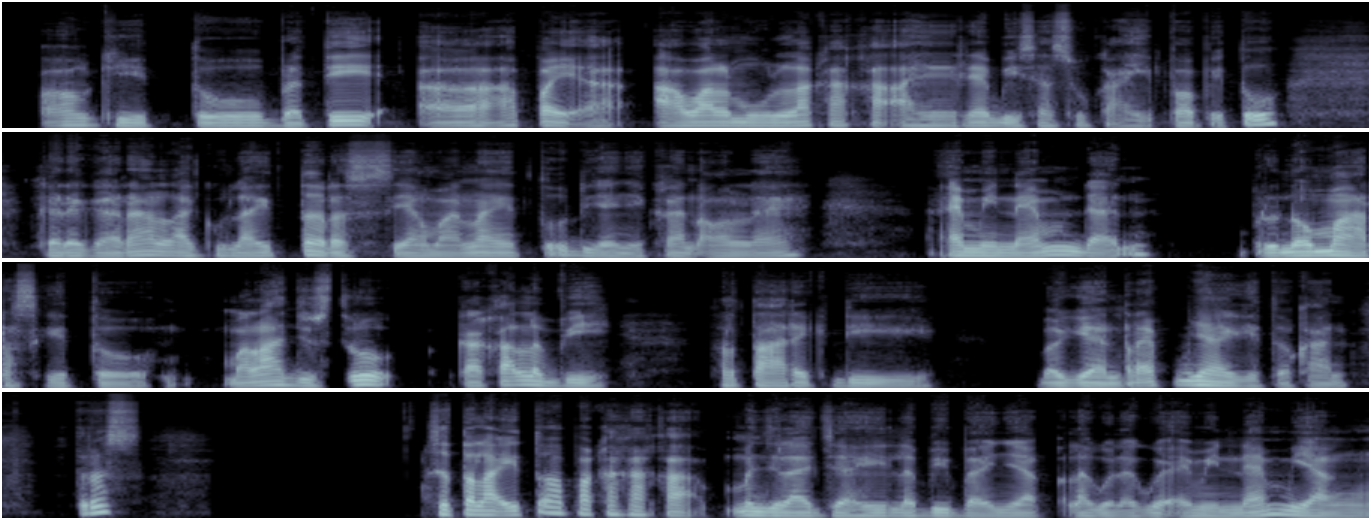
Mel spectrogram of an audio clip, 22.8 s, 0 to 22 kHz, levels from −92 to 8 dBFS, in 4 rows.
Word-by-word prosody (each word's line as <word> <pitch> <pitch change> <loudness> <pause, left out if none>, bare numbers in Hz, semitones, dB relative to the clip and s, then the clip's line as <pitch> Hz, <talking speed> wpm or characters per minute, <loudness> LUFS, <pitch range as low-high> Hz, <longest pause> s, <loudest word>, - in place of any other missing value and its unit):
Oh 110 +2 -2
gitu, 95 -1 -2
berarti, 115 +8 +2
eee, 100 +1 -2
apa - - +2
ya, - - -4
awal 105 +1 +3
mula 105 +1 +2
Kakak 110 -1 -2
akhirnya 100 +1 -1
bisa 95 -1 -3
suka 95 -1 -6
hiphop 90 -1 -4
itu, - - +2 0.5
gara-gara 95 +4 0
lagu 100 -2 -3
Lighters, 95 +2 0
yang 85 -1 -1
mana 95 +3 0
itu 95 - -5
dinyanyikan 85 -3 -4
oleh 85 +6 -5 0.5
Eminem 105 +3 +3
dan 140 +2 -2 0.4
Bruno 100 +3 +4
Mars 110 -4 +4
gitu. 85 -3 -5 0.3
Malah 110 +6 +3
justru 120 +8 +3 0.3
Kakak 120 +5 +3
lebih 95 -3 -3 0.4
tertarik 95 -1 0
di 85 -2 -4 0.5
bagian 90 -1 +2
rap-nya 110 +2 +3
gitu 85 -2 -6
kan. - - -6 0.4
Terus - - +2 1.2
setelah 140 -2 +6
itu 125 +10 +2
apakah 150 -5 +1
Kakak 115 -5 +1
menjelajahi 100 -3 +1
lebih 95 -1 -1
banyak 90 +1 -2
lagu-lagu 90 -1 -2
Eminem 90 +9 0
yang 95 -4 +2
95 Hz, 125 wpm, -26 LUFS, 90-110 Hz, 1.2 s, setelah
